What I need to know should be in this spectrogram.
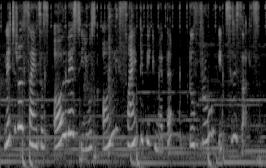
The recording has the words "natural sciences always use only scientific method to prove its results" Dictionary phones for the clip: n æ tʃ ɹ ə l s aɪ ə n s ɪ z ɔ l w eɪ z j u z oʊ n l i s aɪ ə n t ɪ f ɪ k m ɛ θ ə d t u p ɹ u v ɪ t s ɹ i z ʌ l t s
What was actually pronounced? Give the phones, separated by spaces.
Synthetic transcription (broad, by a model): n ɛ tʃ ɹ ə l s aɪ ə n s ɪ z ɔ l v eɪ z j u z oʊ n l i s aɪ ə n t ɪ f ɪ k m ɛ t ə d t u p ɹ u ɪ t s ɹ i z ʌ l t s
